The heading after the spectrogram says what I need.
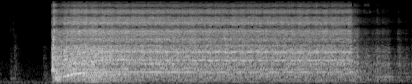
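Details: A Toro 616Z zero turn mower with an Onan P216P vertical shaft opposed twin: the starter whirs steadily for about three seconds but the engine never fires. It cranks but won't start; there is no spark, and the ignition coil outputs zero despite about 8 volts from the magneto.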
